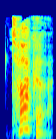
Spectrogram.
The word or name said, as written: taka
